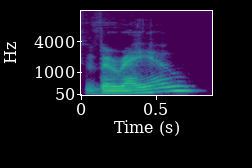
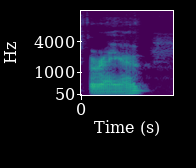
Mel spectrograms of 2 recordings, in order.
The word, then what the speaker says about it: Vyrao: uh BB paa and I think we're supposed to pronounce this Vero it's it's it's a UK based brand I'm pretty sure it's Vero and then we'll come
